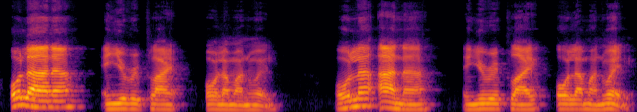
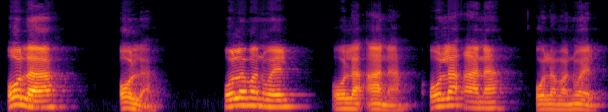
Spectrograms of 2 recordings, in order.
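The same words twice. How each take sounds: First: Measured, formal hola exchange; formal greeting. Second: Livelier, looser hola; casual greeting. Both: Shown as a demonstration. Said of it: "This is formal".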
